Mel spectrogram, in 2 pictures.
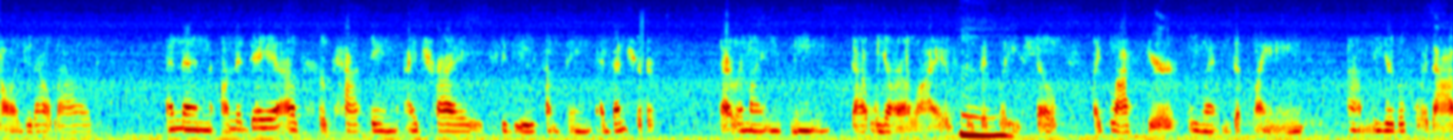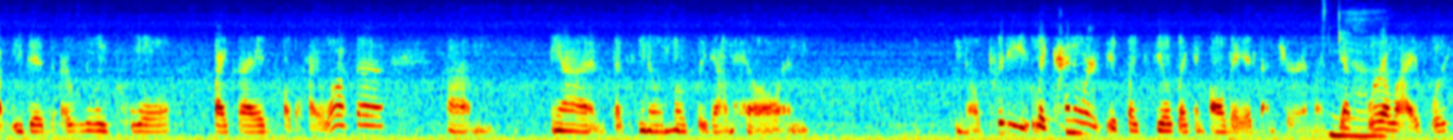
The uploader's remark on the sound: This episode is Audio only, recorded over the phone as preferred by my guest. There is no video to watch and the sound quality is a bit lower than my usual.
